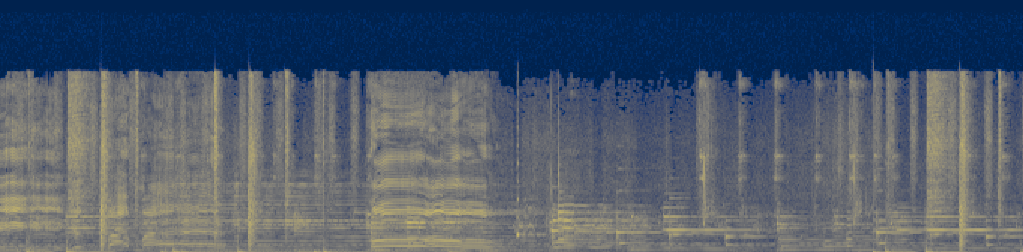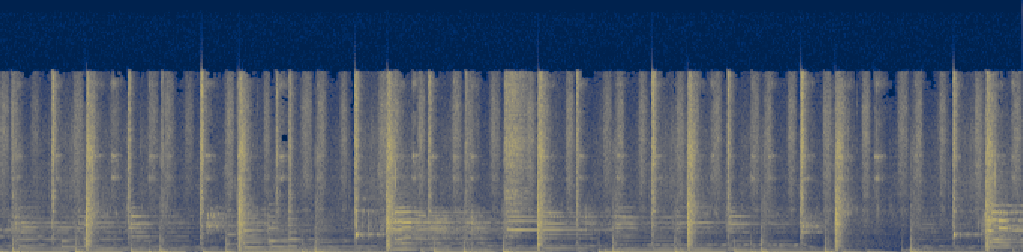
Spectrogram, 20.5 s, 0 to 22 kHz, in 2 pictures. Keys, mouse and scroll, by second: 1.6 Return, 2.2 click, 3.0 Return, 5.0 click, 6.6 Return, 8.6 click, 9.5 Return, 10.8 click, 12.2 Return, 13.3-15.6 drag, 18.1 ctrl+c, 19.6 click, 20.0 ctrl+v.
